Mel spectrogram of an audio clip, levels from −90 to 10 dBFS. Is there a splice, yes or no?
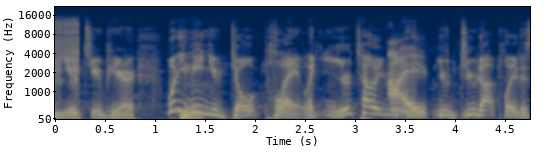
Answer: no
